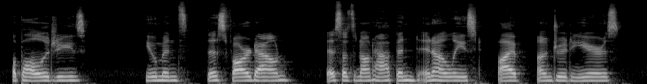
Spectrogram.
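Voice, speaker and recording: Using a robotic, put-on character voice, a woman speaks at medium pitch and a moderate pace in a monotone, flat intonation. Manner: formal, apologetic.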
